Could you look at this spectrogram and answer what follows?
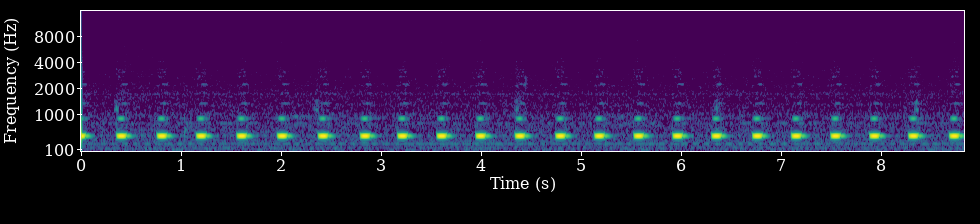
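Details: Simulated fetal heart monitor in an obstetric simulation: steady, regular pulsing tones at about 150 per minute, a normal fetal heart rate.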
